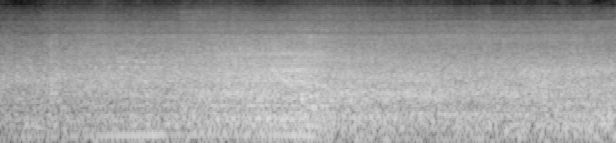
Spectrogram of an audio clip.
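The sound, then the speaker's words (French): Dense street traffic on Paris's Boulevard Saint-Michel and Boulevard Saint-Germain, where police direct the flow, forms a continuous broad roar of engines and tyres that swells slightly midway, with a low engine hum early on. “Boulevard Saint-Michel, boulevard Saint-Germain à Paris. Les policiers font la circulation.”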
